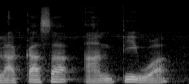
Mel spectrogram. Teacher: the two A's are gonna flow together because the stress.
